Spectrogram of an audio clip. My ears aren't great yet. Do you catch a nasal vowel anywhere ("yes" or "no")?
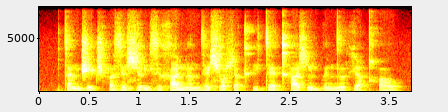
yes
